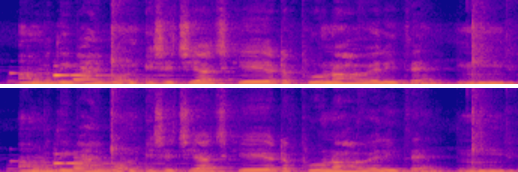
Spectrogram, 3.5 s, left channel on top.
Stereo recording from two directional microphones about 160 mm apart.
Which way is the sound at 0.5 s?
5° left (ahead or behind).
